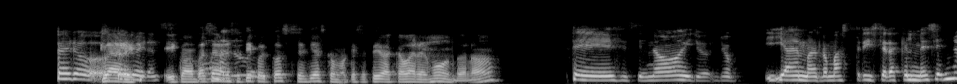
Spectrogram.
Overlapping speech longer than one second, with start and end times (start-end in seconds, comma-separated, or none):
1.0-2.7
